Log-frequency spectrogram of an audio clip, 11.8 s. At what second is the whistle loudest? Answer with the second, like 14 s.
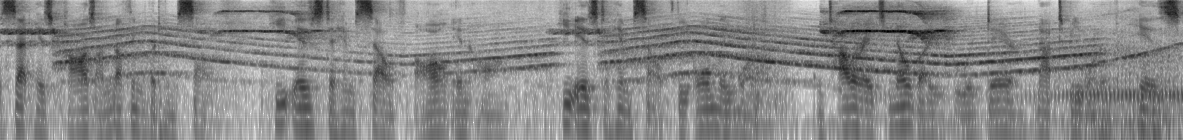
9 s.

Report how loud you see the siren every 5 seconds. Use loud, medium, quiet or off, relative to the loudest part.
medium, loud, loud.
